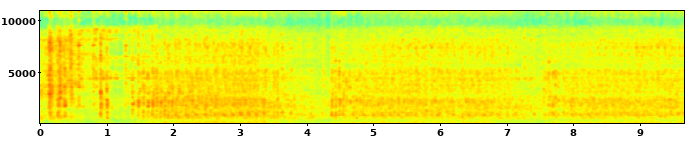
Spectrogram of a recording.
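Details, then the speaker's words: Late-1960s/early-1970s Massey Ferguson 2200 forklift, Perkins 3-cylinder gas engine, first run after 23 years: catches and runs smoothly at a steady fast idle that won't drop. The throttle isn't idling down, and the choke is partly closed to stop it running wide open. "Nothing don't sound too bad. I believe we're gonna have ourselves a nice runner here. I'm not sure why the throttle's not idling down like it should."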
